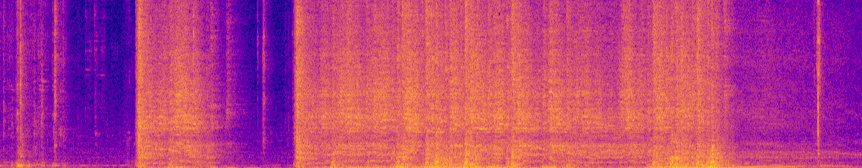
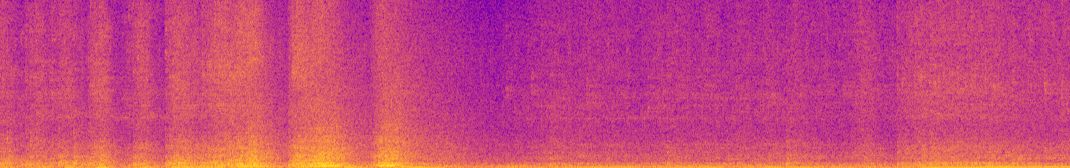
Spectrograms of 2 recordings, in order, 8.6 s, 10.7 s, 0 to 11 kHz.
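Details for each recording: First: Ford Bronco freshly rebuilt engine, first start after correcting timing that was 180 degrees off; cranks twice, catches into an uneven surging run that struggles to settle. Rough running; owner suspects timing too far retarded. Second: Ford Bronco V8 after motor rebuild, first run, recorded from across the shop; deep burble with a few throttle blips early, then steady even idle. Normal running; carb noted running a touch rich.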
